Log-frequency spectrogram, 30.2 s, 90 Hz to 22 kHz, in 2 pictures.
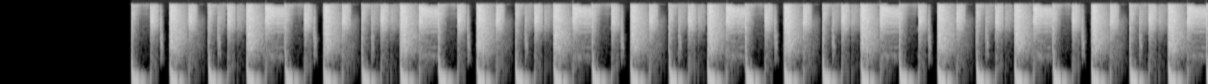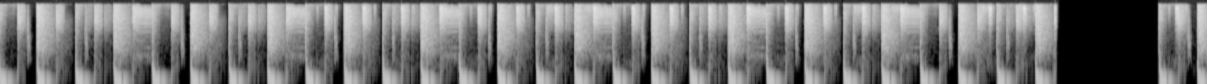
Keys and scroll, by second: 0.9 super+d, 1.6 s, 11.9 Left, 13.7 Up, 15.1 Right, 15.7 Down, 17.2 Right, 17.3 Down, 26.3 d, 29.1 BackSpace, 29.2 Return, 29.5 space, 30.0 super+Right.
